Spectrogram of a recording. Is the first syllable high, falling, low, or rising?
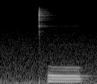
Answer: low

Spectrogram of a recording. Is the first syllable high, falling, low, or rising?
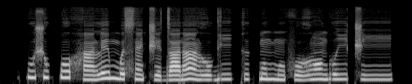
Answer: high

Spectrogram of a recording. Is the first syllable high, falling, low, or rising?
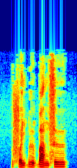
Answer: low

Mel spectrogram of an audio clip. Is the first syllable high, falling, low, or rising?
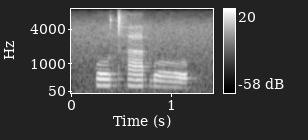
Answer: low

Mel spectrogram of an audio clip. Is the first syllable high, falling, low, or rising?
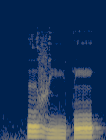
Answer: high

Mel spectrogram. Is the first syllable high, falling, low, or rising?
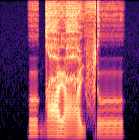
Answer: high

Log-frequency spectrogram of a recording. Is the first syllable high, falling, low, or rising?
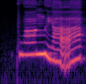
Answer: high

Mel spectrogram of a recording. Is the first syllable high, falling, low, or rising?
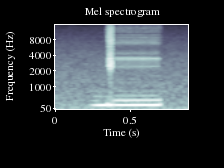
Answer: high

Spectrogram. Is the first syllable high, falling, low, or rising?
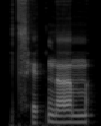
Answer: rising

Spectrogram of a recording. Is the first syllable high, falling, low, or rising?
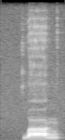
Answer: rising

